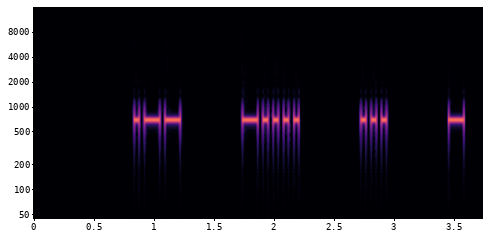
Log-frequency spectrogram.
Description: Morse code, heard as a keyed tone, about 28 wpm, spaced as for 13 wpm, 700 Hz. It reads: W6ST
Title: USA Call Signs - 4x Character Spacing - 28wpm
